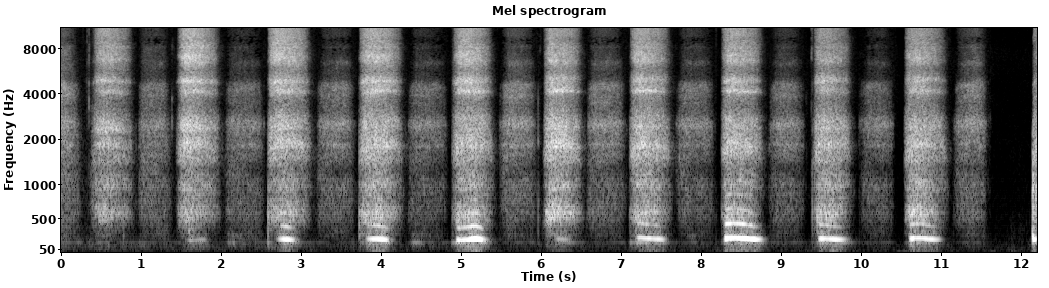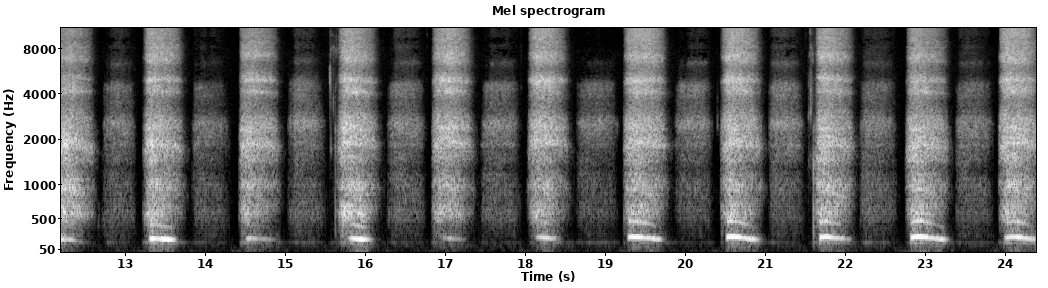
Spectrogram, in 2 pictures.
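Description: Deep rhythmic breathing exercise, with about twenty strong, evenly spaced breaths, each a forceful airy inhale or exhale. The breathing is loud and close, with brief pauses between breaths and one longer gap midway.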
